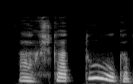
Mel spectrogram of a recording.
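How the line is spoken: Muttered. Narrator (Russian): пробормотал

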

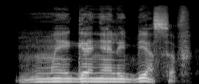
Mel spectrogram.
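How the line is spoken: Gruff grumble. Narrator (Russian): буркнул Костенецкий

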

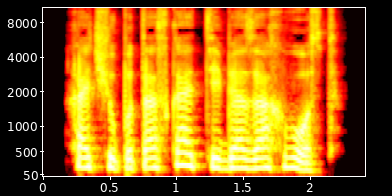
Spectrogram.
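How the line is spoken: Amused snort. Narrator (Russian): хмыкнул Дерек

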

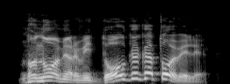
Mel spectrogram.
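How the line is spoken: Offended. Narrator (Russian): обиженно сказал Милованов

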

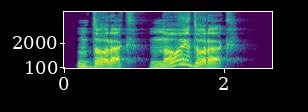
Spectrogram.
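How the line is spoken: Girl smirking. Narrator (Russian): усмехнулась девушка

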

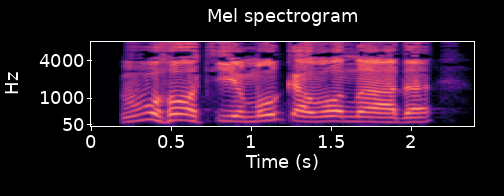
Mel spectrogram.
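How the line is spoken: Laughing. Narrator (Russian): засмеялась Грушенька

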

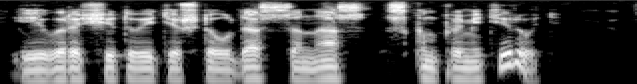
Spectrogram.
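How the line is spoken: Calm question. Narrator (Russian): спокойно спросил Даниил

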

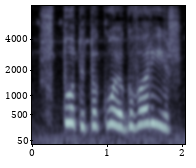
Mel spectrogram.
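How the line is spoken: Frightened mutter. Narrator (Russian): пробормотал он испуганно

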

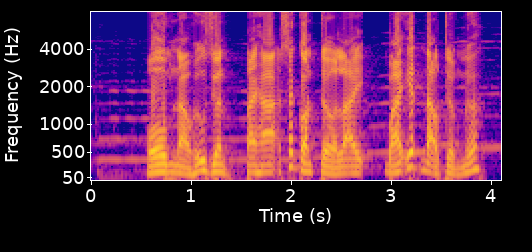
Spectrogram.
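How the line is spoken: Hearty laughing. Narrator (Vietnamese): Cố Minh Viễn ha hả cười to, nói

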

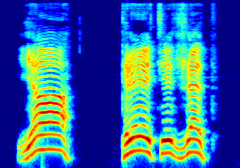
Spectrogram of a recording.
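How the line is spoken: Shout. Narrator (Russian): крикнул

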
